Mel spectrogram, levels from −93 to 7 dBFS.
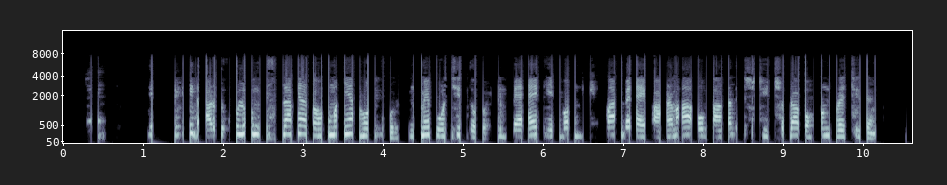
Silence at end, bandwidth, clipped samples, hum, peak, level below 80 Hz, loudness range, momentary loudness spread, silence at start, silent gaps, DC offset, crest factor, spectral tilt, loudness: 0.45 s; 7.6 kHz; under 0.1%; none; 0 dBFS; -46 dBFS; 2 LU; 13 LU; 0.3 s; 0.62-1.04 s, 6.69-6.78 s; under 0.1%; 16 dB; -7 dB/octave; -16 LUFS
